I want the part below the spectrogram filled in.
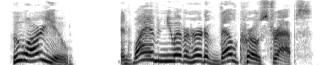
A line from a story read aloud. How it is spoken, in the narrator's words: Alex yelled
